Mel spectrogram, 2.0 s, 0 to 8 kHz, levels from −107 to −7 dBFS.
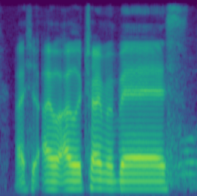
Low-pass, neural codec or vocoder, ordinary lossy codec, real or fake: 7.2 kHz; none; Opus, 64 kbps; real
